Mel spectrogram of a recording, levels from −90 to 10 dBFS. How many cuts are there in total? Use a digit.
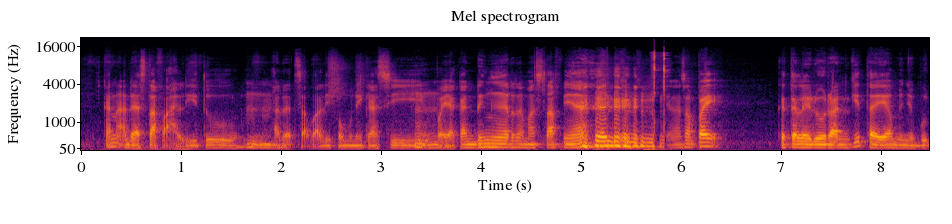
1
